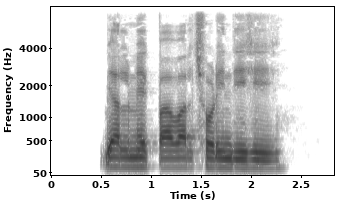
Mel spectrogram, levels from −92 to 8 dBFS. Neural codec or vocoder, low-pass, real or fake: none; 7.2 kHz; real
